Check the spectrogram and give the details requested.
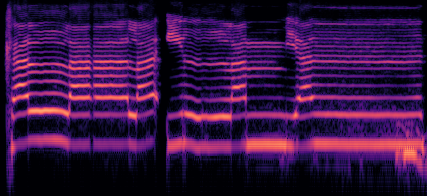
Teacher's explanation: Idgham ke huruf lam tanpa guna, tanpa dengung. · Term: Idgham bilaguna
